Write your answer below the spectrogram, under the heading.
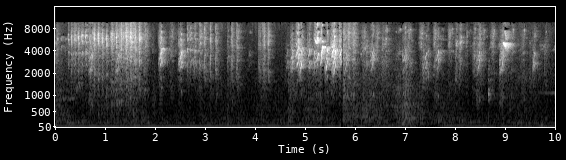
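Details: Swallows raising chicks in the nest: a loud, buzzy chirping chorus at the start, then irregular bursts of shrill notes mixed with soft fluttering.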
